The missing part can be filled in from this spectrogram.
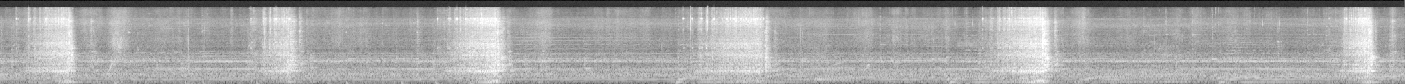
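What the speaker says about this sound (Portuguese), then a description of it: "Vou passar mais uma costura" A sewing machine stitches seams on a veterinary coverall, whirring in about six short bursts at a regular rhythm with quiet pauses between runs, close and moderately loud.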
